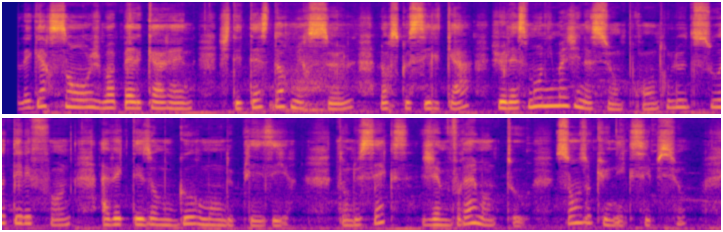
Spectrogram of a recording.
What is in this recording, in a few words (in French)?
annonce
